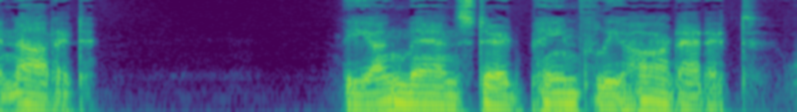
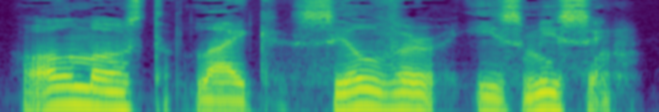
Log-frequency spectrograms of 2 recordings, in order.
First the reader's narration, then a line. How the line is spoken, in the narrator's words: Kaz repeated patiently and very slowly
